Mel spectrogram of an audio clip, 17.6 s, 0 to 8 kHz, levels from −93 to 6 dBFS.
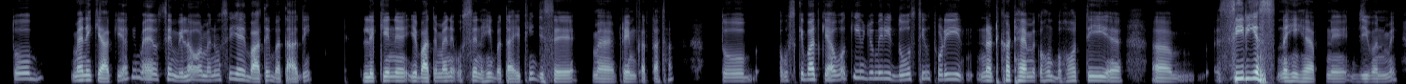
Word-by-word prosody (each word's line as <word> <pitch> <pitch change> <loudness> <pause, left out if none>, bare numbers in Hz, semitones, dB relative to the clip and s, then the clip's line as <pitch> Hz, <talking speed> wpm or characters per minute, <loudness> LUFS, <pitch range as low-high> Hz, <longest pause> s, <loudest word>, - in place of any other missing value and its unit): तो 200 0 -1 0.6
मैंने 165 +1 +5
क्या 115 -8 +5
किया 110 - -5
कि 260 - -12
मैं - - +1
उससे 185 +1 -4
मिला 145 -1 -1
और - - -1
मैंने 160 +2 -6
उसे 170 +4 -9
ये 175 -2 +2
बातें 145 +7 +3
बता 110 -4 0
दी, - - -9 0.7
लेकिन 140 +2 +2
ये 140 0 +1
बातें 130 +2 +2
मैंने 135 +2 -1
उससे 145 - -2
नहीं 130 +2 -4
बताई 105 0 0
थी, 200 - -8
जिसे 115 -1 -1 0.4
मैं 105 -2 0
प्रेम 110 +2 -1
करता - - -4
था। - - -14 0.6
तो 130 0 -3 0.5
अब - - -7
उसके 195 - -6
बाद 185 0 +5
क्या - - +3
हुआ 160 +1 -3
कि 260 -4 -5
जो 215 - -7
मेरी 215 -1 -4
दोस्त 170 +5 -6
थी, - - -6
वो 215 - -10
थोड़ी 180 +1 -1 0.3
नटखट 145 +2 +2
है। 140 -1 +7
मैं 140 0 -5
कहूँ, 155 +2 -4
बहुत 130 +6 -6
ही 145 -1 +2
अ, 125 -1 0 0.4
अम, 115 -1 0 0.5
सीरियस 215 0 +8
नहीं 125 0 +1
है 115 -1 +2
अपने 110 0 -4 0.3
जीवन 110 0 -4
में। - - -8
145 Hz, 190 wpm, -31 LUFS, 120-180 Hz, 0.7 s, सीरियस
